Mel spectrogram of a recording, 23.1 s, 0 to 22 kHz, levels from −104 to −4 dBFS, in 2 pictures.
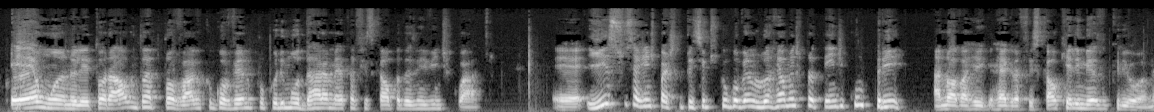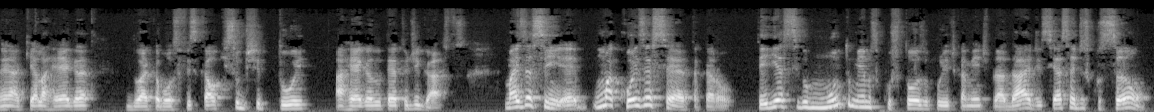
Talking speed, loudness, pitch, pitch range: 190 wpm, -19 LUFS, 155 Hz, 130-210 Hz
